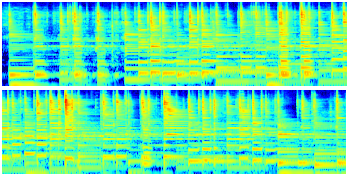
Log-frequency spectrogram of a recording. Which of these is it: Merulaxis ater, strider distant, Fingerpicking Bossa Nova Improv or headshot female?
Fingerpicking Bossa Nova Improv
